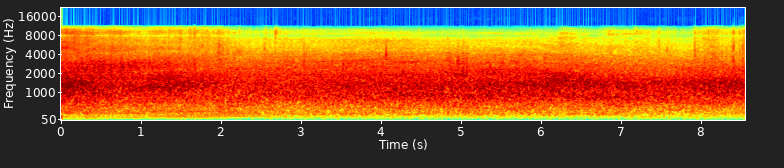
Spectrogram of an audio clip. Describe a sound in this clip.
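A heavy truck engine rumbles by.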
